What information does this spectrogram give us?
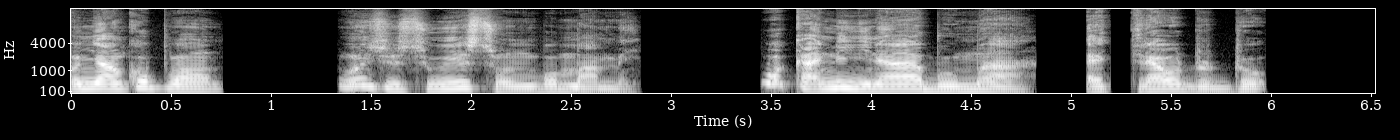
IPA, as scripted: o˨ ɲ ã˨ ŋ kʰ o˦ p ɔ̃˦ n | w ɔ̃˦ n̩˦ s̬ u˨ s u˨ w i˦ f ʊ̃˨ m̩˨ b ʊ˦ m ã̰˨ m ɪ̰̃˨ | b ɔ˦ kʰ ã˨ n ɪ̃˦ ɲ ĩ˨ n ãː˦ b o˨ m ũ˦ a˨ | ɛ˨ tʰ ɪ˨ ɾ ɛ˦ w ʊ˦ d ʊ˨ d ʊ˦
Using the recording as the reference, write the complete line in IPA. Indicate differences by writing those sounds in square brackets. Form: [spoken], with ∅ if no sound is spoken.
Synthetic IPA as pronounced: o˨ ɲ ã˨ ŋ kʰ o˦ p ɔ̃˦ n | w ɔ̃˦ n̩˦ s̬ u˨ s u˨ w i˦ [s] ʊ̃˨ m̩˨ b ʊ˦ m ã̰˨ m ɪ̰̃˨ | [w] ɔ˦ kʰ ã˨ n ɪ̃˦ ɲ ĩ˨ n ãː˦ b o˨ m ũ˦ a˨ | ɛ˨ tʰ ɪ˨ ɾ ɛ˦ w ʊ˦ d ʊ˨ d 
